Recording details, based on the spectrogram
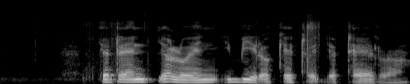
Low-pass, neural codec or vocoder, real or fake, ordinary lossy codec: none; none; real; none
